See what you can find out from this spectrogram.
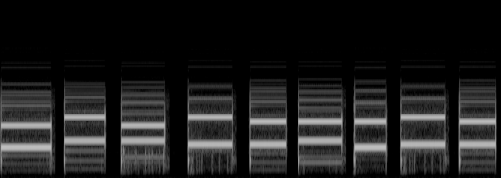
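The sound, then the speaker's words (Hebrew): Telephone tones from dialing out: a steady series of nine loud electronic beeps, each about half a second long with short gaps between, in the clipped on-off pattern of a busy signal, with no talk. “טוב, אני אנסה לחייג.”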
